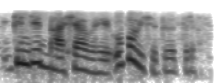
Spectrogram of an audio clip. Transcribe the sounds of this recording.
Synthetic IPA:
kiɲd͡ʑiːt̪̚bʱaɕaʋəɦeʔupəʋiɕət̪ʋət̪ɾə

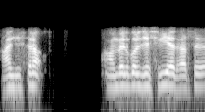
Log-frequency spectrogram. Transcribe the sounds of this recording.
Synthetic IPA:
ɦãːnd͡ʒiɪst̪ɾa | ãmbɪlk̬ʊld͡ʒesɾiɛd̪ʱəɾse

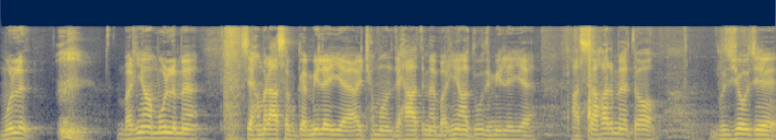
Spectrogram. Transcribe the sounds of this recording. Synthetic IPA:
mul | bəɽ̤ijãmulmẽseɦəmɾasəbʱkemiləiɛəɪʈʰəmond̪eɦaːt̪mẽbəɽ̤ijãd̪ud̪ʱmiləiɦɛ | asəɦəɾmẽt̪ɔ | bud͡ʒʱod͡ʒe

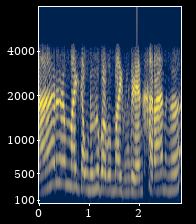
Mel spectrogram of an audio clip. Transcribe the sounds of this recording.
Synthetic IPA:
aɾɯmajzawnɯɦɯbabɯmajɡuɡleŋkʰaɾanɯŋɯ

